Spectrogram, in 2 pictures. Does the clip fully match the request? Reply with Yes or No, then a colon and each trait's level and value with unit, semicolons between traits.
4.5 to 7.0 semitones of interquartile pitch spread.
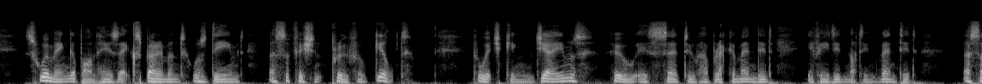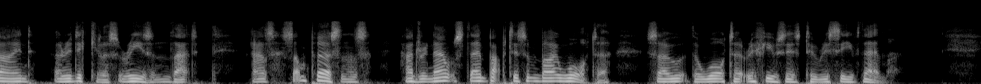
No: average, 3.5 semitones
